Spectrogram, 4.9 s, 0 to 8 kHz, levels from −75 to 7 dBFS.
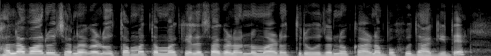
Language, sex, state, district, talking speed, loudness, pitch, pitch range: Kannada, female, Karnataka, Bangalore, 85 wpm, -16 LUFS, 200 Hz, 185-210 Hz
